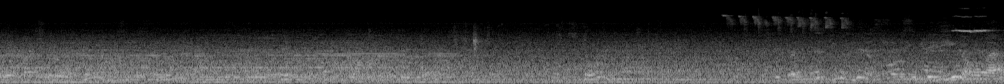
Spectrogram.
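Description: A hummingbird chirps in short, high bursts.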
